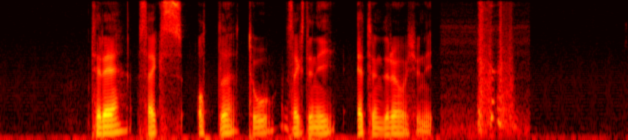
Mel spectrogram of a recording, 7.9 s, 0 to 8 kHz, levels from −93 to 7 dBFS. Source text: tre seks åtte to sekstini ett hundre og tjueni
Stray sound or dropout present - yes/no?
yes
